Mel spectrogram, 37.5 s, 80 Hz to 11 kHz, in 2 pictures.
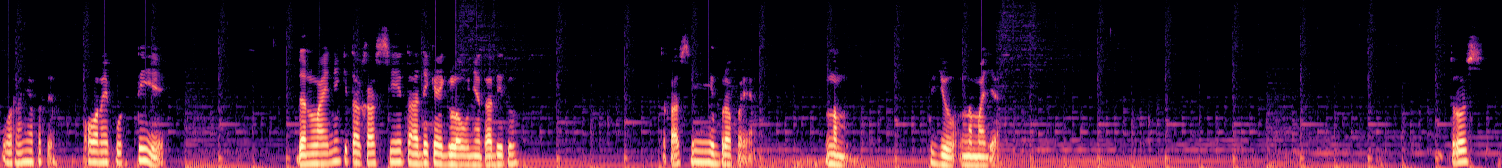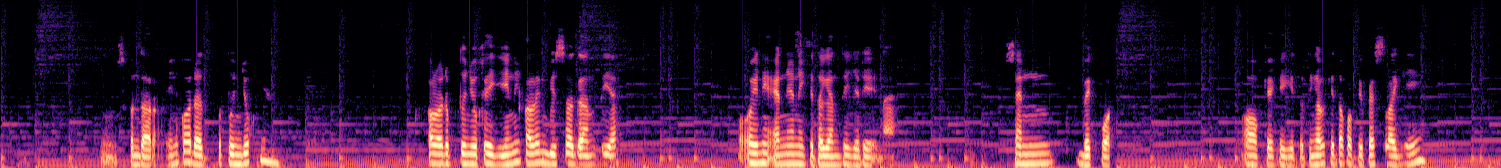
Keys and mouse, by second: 0.4 shift+click, 4.6 click, 4.8 click, 7.0 alt+Tab, 7.2 alt+Tab, 7.7 click, 7.7 click, 8.4 click, 8.5 click, 10.0 click, 10.2 click, 12.2 click, 13.3 click, 15.1 click, 15.2 click, 15.3 click, 15.3 double click, 15.4 double click, 15.5 double click, 15.6 double click, 15.7 double click, 17.1 click, 17.3 click, 17.9 click, 18.0 click, 20.1 click, 20.3 click, 21.5 shift+click, 25.7 click, 26.4 ctrl+z, 27.6 click, 27.7 click, 29.5 click, 32.0 click, 32.2 click, 32.7 click, 32.8 click, 33.6 click, 33.7 click, 35.1 click, 35.2 click, 37.0 click, 37.1 click, 37.2 double click, 37.3 double click, 37.3 double click.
